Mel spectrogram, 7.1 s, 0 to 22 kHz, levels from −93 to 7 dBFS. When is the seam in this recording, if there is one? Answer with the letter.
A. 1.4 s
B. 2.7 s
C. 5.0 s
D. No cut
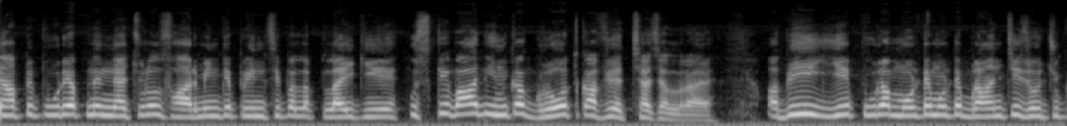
D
